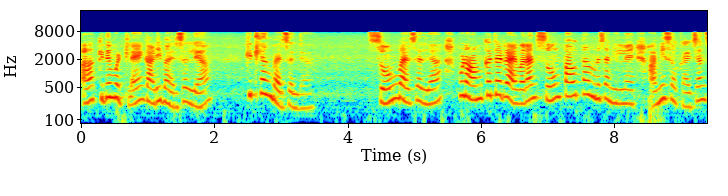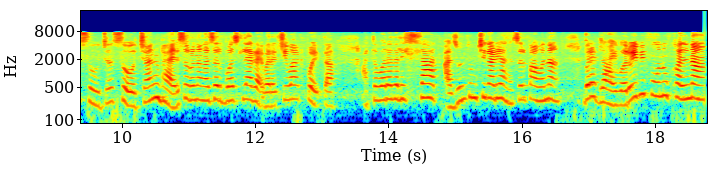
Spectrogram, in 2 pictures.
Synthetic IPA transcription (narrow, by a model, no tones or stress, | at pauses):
ãkit̪̬ẽm̤əʈlẽɡaɽiːbʱajɾsalːja | kit̪ʰljãŋɡbajɾt͡salːja | soŋɡbajɾt͡salːjapuːɳamkat̪jaɖɾajʋəɾãnsoŋɡpawt̪am̤uɳ̃sãŋɡit̪lẽa̰miːsəkajt͡ɕansod͡ʑəsot͡ɕanbʱajeɾsəɾuːnãŋɡasəɾbəsljaɖɾajʋəɾat͡ɕiʋaʈpəɭt̪a | a̰t̪aʋəɾad͡zaliːsat̪ə̰d͡zuːnt̪umt͡ɕiːɡaɽiːãŋɡasəɾpaʋna | bəɾeɖɾajʋəɾoibʱiːfonukʰəlna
